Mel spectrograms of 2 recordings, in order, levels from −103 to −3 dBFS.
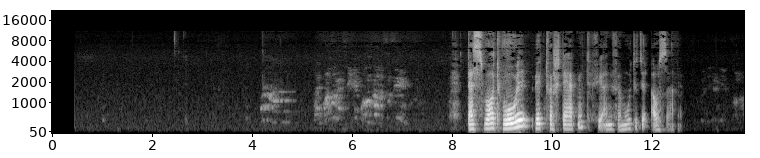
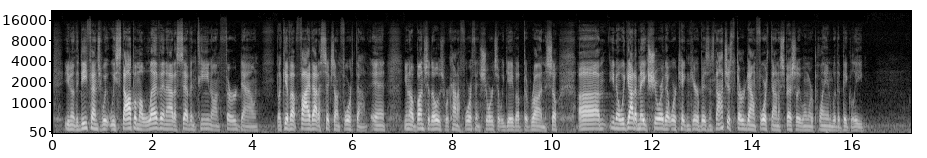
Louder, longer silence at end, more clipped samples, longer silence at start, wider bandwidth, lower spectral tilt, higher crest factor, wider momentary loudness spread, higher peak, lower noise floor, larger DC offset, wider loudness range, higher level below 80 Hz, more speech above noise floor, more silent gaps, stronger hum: first, -17 LUFS vs -25 LUFS; first, 1.5 s vs 1 s; neither; first, 6.25 s vs 0.05 s; second, 11.5 kHz vs 14 kHz; about the same, -5.5 dB/octave vs -5.5 dB/octave; about the same, 22 dB vs 22 dB; first, 25 LU vs 13 LU; first, 0 dBFS vs -4 dBFS; first, -75 dBFS vs -57 dBFS; neither; first, 13 LU vs 5 LU; second, -70 dBFS vs -62 dBFS; first, 58 dB vs 32 dB; neither; neither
